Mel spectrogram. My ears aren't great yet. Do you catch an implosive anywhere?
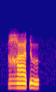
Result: yes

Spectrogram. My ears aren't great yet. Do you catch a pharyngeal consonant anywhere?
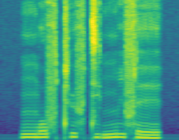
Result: no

